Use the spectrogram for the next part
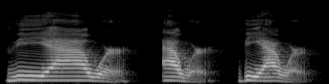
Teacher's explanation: the H is not pronounced and we're actually starting with a vowel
